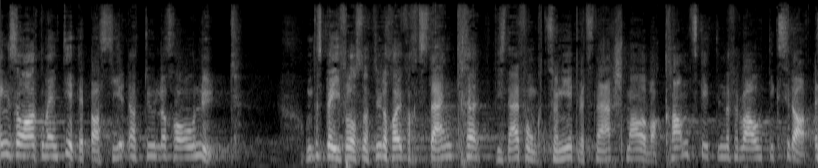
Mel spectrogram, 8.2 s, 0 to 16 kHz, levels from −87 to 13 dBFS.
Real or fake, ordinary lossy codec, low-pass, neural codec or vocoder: fake; AAC, 64 kbps; 14.4 kHz; vocoder, 44.1 kHz, 128 mel bands, Pupu-Vocoder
